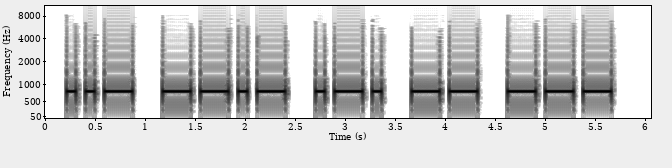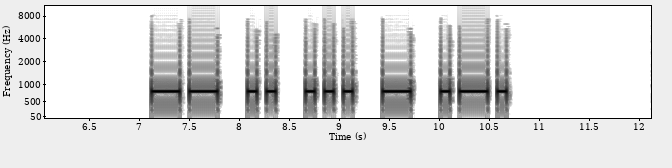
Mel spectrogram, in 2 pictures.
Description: Morse code, heard as a keyed tone, about 13 wpm, 800 Hz. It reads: UQRMO MISTR
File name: LEZIONI / 4 Q1S3 12wpm 2023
